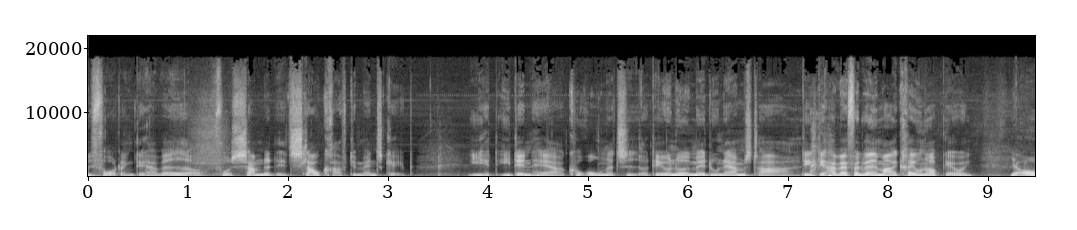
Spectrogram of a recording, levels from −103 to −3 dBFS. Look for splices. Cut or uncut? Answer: cut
